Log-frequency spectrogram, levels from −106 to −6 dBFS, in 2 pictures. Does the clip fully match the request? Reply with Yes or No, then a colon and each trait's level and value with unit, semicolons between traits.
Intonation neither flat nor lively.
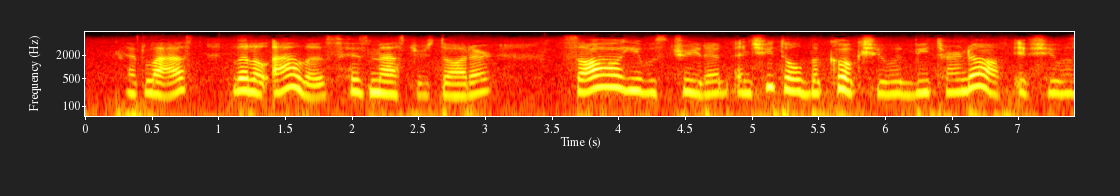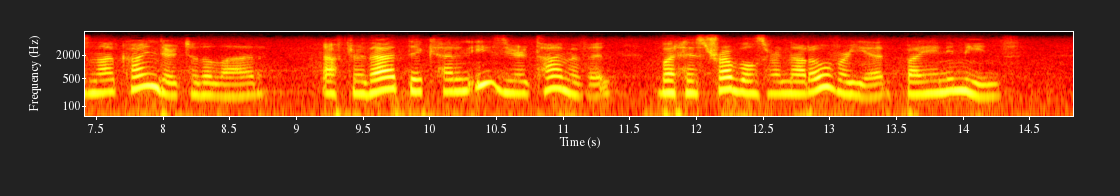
Yes: average, 3.3 semitones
